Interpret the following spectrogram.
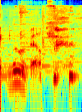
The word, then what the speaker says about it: Louisville: Louisville or Louisville, but they take out a lot of those letters and just say Louisville.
